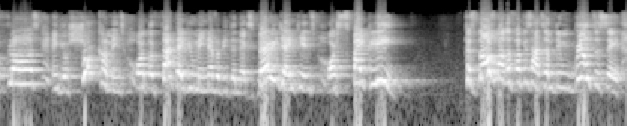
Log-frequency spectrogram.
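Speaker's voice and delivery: loud, impassioned dressing-down; furious accusation. Acted. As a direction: berate them at full volume, pitch climbing. Acted quarrel, furious accusation.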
